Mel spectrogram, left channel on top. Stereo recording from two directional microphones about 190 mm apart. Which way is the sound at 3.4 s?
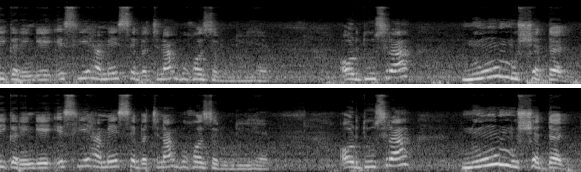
55° right (ahead or behind).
